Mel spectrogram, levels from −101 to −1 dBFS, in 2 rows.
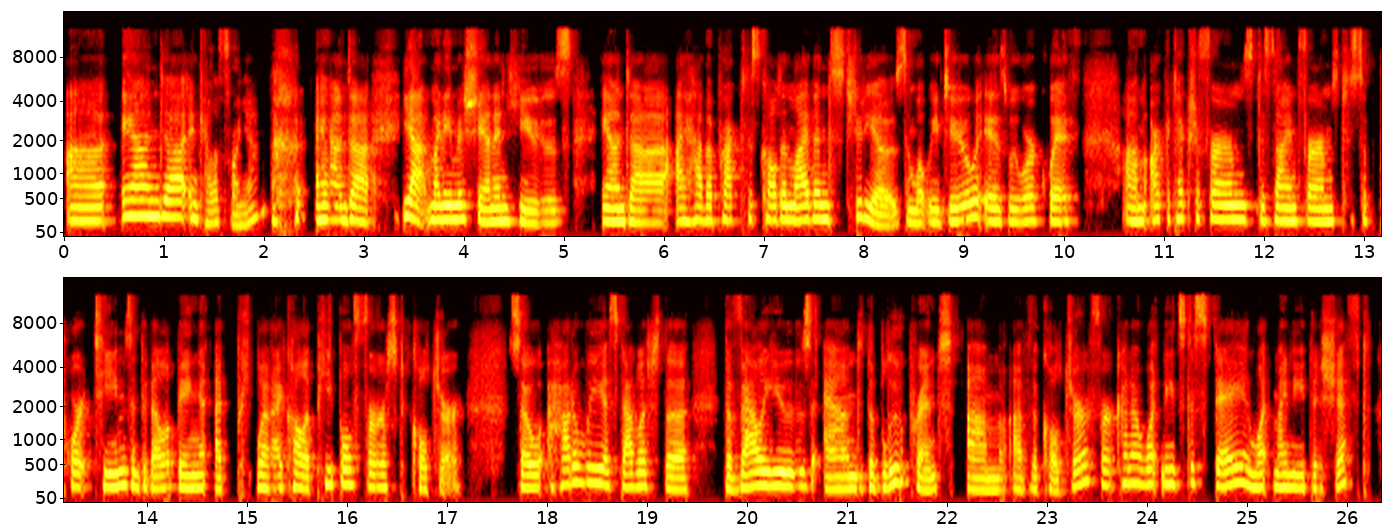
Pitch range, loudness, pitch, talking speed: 170-200 Hz, -25 LUFS, 185 Hz, 175 wpm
